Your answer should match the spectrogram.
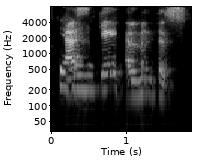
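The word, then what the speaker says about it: Aschelminthes: एस्केहेल्मिन्थस, it's pronounced as एस्केहेल्मिन्थस, right.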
